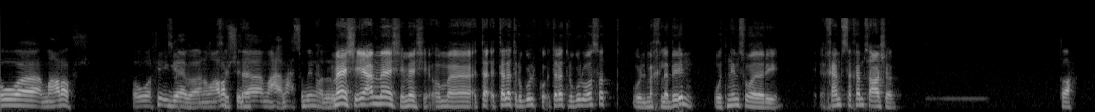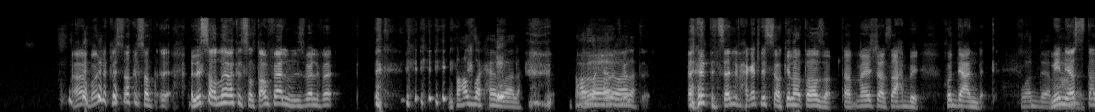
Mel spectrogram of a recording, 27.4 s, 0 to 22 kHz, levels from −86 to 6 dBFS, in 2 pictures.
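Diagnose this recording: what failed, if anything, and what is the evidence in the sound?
The network path is dropping packets, and the in-band error correction is covering most of them. That's lost packets rebuilt from error correction, at 1.69–2.23 s, 8.47–8.61 s, 14.73–14.75 s, 17.51–17.57 s, 18.47–18.53 s, 23.59–23.65 s and 26.47–26.57 s. The speech never gaps, but those stretches turn rougher and noisier because the decoder is playing the low-bitrate copy carried in the following packet. The long one near 2 s lasts about 280 ms, which fits a burst of around fourteen 20 ms packets.

There are also two spots where no backup copy arrived in time, so you get short concealed packet loss at 8.43–8.49 s and 18.43–18.49 s. Each is a 40 ms hole that the decoder papered over by extending the last bit of sound, either from its pitch or as shaped noise, before blending back into real audio. You hear it as a brief smear or wobble. 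Both butt right up against error-corrected stretches, so these look like the edges of the same network bursts.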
